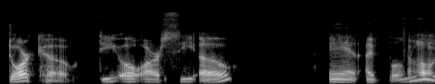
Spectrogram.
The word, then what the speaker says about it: Dorco: or anybody else yeah it's d-o-r-c-o dorco and i believe it's pronounced torco but they have this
